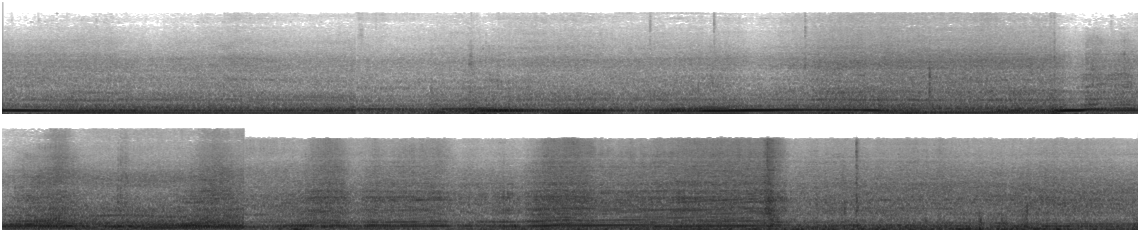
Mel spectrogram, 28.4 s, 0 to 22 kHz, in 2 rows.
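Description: Mercedes C63 AMG Black Series 6.2-litre V8 rumbling at low revs in traffic with its revs rising and falling, then, from about halfway, running through several hard accelerations with the pitch climbing each time.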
